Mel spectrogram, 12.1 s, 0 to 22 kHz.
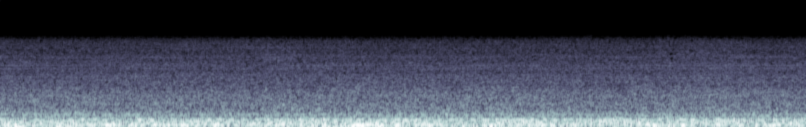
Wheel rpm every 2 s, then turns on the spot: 0, 0, 0, 0, 0, 0.
none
